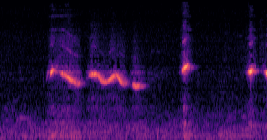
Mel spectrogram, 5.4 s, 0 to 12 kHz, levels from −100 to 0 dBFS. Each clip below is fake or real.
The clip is fake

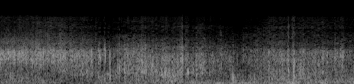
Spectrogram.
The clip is fake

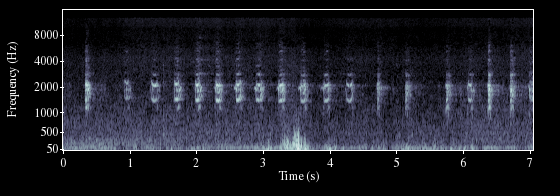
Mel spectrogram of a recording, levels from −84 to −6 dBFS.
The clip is real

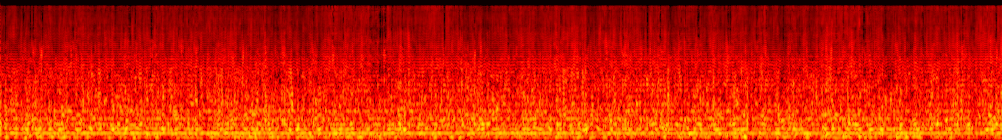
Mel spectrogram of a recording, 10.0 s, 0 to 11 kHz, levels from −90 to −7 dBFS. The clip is fake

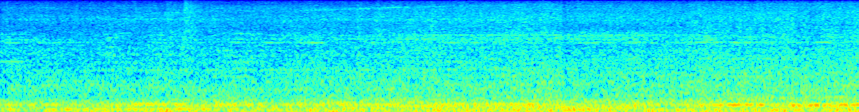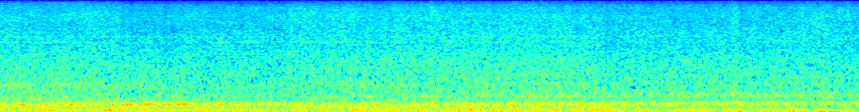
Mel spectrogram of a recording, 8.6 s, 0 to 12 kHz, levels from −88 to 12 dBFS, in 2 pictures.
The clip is real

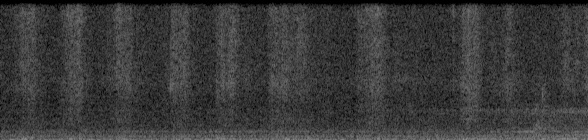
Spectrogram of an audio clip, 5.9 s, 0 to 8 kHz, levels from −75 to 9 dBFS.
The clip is real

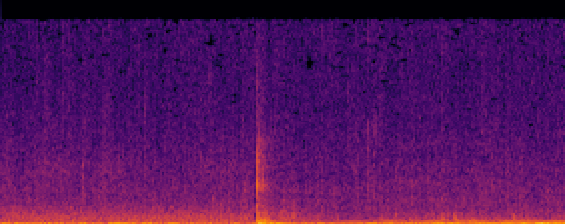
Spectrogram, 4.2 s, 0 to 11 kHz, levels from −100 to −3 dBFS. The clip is real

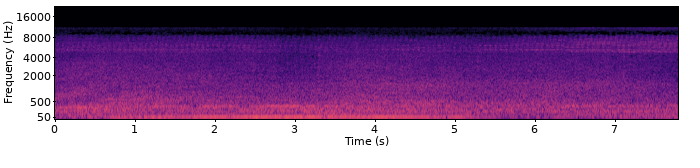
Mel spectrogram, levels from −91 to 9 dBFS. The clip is fake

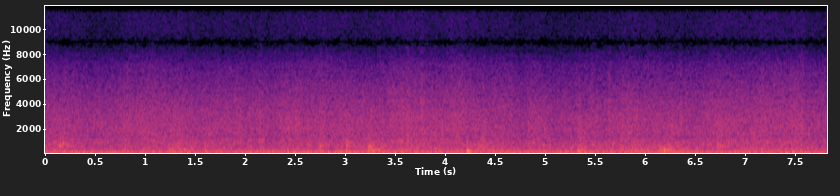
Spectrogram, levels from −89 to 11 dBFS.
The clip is fake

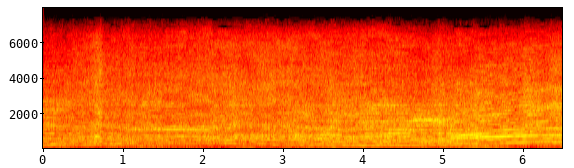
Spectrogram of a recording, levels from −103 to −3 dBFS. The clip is fake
